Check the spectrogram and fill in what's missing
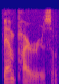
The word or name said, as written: vampirism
